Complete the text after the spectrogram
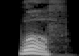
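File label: "wolf", English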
